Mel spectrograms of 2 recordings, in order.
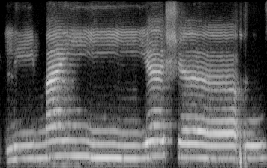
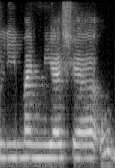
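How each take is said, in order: First: The n merges into the following y sound. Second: The n is pronounced clearly before the y. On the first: The speaker calls it right. "Mesti ada bunyi lain" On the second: The speaker calls it wrong. "Bunyi dia tak cantik lah"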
